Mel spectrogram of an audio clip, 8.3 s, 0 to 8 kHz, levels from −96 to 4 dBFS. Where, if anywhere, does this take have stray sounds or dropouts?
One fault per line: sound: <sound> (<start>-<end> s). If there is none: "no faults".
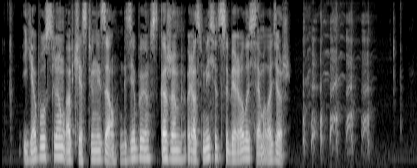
sound: cough (6.0-7.6 s)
